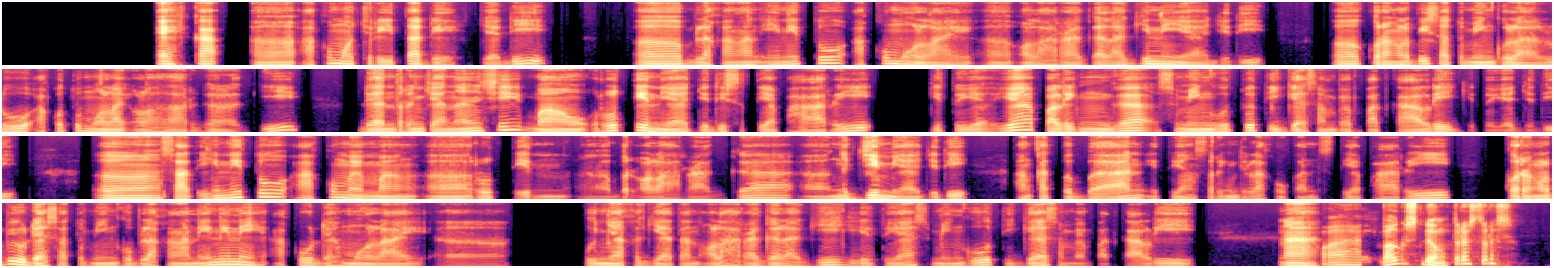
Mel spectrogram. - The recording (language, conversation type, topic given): Indonesian, advice, Bagaimana cara kembali berolahraga setelah lama berhenti jika saya takut tubuh saya tidak mampu?
- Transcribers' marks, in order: none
